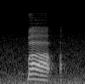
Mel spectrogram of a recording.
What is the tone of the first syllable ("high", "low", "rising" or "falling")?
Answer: falling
